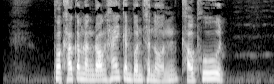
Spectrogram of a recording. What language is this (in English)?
Thai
